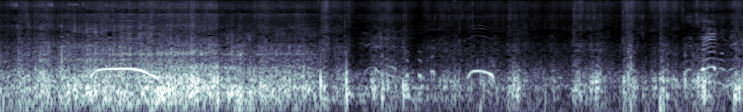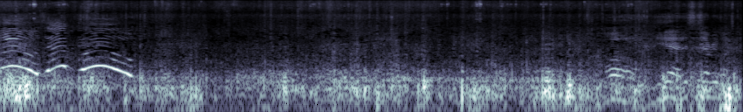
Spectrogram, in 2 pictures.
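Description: Sled dogs whine as they pull.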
